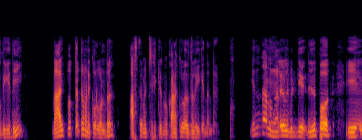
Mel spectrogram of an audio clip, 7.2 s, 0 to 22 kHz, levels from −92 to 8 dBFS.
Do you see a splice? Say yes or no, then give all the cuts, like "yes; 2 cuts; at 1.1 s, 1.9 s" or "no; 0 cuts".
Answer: yes; 1 cut; at 5.2 s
